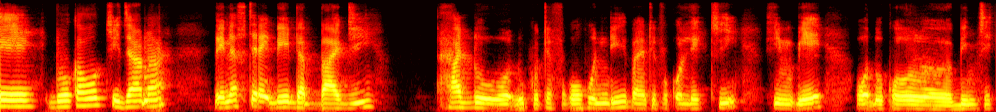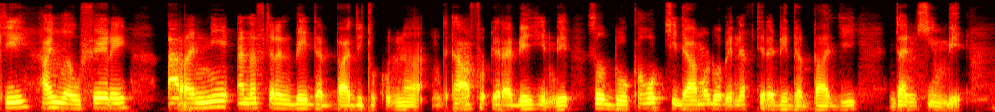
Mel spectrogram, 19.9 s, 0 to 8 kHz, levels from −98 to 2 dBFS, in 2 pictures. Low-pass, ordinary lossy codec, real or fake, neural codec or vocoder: 7.2 kHz; Opus, 64 kbps; fake; codec, 44.1 kHz, 2.6 kbps, DAC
